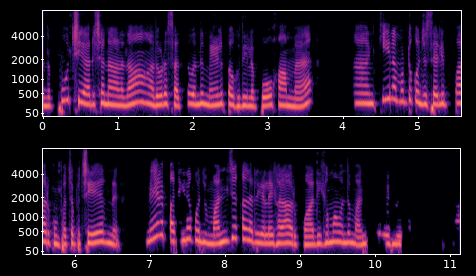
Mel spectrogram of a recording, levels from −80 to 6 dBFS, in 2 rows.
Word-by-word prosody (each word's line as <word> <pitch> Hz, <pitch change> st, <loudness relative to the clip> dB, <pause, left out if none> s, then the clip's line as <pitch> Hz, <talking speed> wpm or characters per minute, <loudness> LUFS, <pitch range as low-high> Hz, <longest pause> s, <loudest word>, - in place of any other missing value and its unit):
அந்த 195 Hz, 0 st, 0 dB
பூச்சி 325 Hz, -2 st, -2 dB
அரிச்சனால 230 Hz, -2 st, +1 dB
தான் 270 Hz, +4 st, +2 dB
அதோட 220 Hz, +2 st, +3 dB
சத்து 200 Hz, +2 st, -2 dB
வந்து 235 Hz, +2 st, +3 dB
மேல் 225 Hz, +3 st, +1 dB
பகுதில 200 Hz, -2 st, +1 dB
போகாம, 210 Hz, -1 st, +1 dB, 0.8 s
அ -, -, -2 dB, 0.3 s
கீழே 355 Hz, +1 st, -1 dB
மட்டும் 305 Hz, +2 st, -3 dB
கொஞ்சம் 235 Hz, -5 st, +1 dB
செழிப்பா 245 Hz, +2 st, 0 dB
இருக்கும், 205 Hz, -5 st, -1 dB
பச்சை 215 Hz, +3 st, -1 dB
பச்சைசேருன்னு. 225 Hz, -3 st, +1 dB, 0.4 s
மேல 370 Hz, +6 st, 0 dB
பார்த்தீங்கன்னா, 275 Hz, +4 st, 0 dB
கொஞ்சம் 235 Hz, -6 st, +2 dB
மஞ்சள் 260 Hz, +10 st, +1 dB
கலர் 275 Hz, -6 st, +2 dB
எலைகளா 210 Hz, +1 st, +2 dB
இருக்கும். 185 Hz, 0 st, -1 dB
அதிகமா 220 Hz, +5 st, +1 dB
வந்து 225 Hz, 0 st, +1 dB
மஞ்சள் 210 Hz, +5 st, -4 dB
இலைகள் 195 Hz, -1 st, -2 dB, 0.6 s
ஆமா. 425 Hz, -, -18 dB
230 Hz, 160 wpm, -22 LUFS, 205-260 Hz, 0.8 s, அதோட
